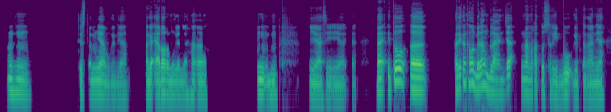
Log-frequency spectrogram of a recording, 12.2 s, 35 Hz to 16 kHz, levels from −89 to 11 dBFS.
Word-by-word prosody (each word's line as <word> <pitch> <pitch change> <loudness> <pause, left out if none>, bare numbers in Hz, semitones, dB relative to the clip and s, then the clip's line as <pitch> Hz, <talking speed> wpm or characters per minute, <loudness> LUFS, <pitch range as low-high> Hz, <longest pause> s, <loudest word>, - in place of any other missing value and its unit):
Mhm. 105 -4 -3 1.0
Sistemnya 95 -1 -2
mungkin 85 0 -12
ya, 85 0 -7 0.4
agak - - +1
eror 100 +1 +4
mungkin 90 0 -5
ya, - - -13
heeh. 95 -1 -1 1.1
Mhm. 90 -2 -1 0.7
Iya 85 -1 -2
sih, 80 -1 -9
iya 80 -1 -6
iya, - - -17 0.4
nah 110 0 +6
itu, 125 +10 +4 0.3
eee, 120 -3 +9 0.5
tadi 120 +3 +2
kan 170 +4 -1
kamu 170 +1 +4
bilang 145 +5 +3
belanja 100 -3 0 0.2
Rp600.000 100 -3 -4
gitu 85 +1 -8
kan 85 0 -5
ya, 90 0 -3
100 Hz, 130 wpm, -26 LUFS, 90-110 Hz, 1.1 s, eee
